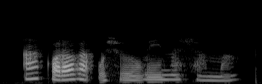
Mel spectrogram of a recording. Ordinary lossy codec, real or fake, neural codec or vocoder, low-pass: MP3, 16 kbps; real; none; 3.6 kHz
